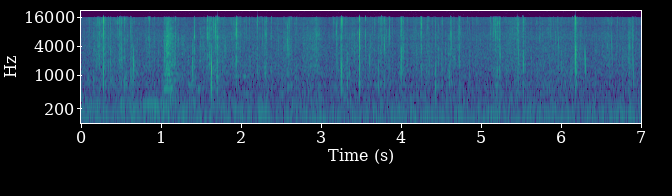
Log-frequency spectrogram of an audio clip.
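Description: Fingers and nails rub and scratch a small stuffed heart pillow covered in red reversible sequins. The result is a quiet, steady stream of bright, crisp crinkling and scratchy ticks as the sequins flip and click, with dry, short sounds that don't ring out.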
